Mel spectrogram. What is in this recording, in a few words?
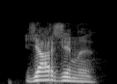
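"ярзьыны", Komi, male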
